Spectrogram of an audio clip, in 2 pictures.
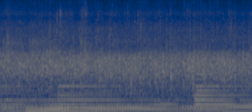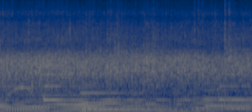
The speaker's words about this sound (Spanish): Alguien que lo crea y le pueda dar un fuerte aplauso al rey.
